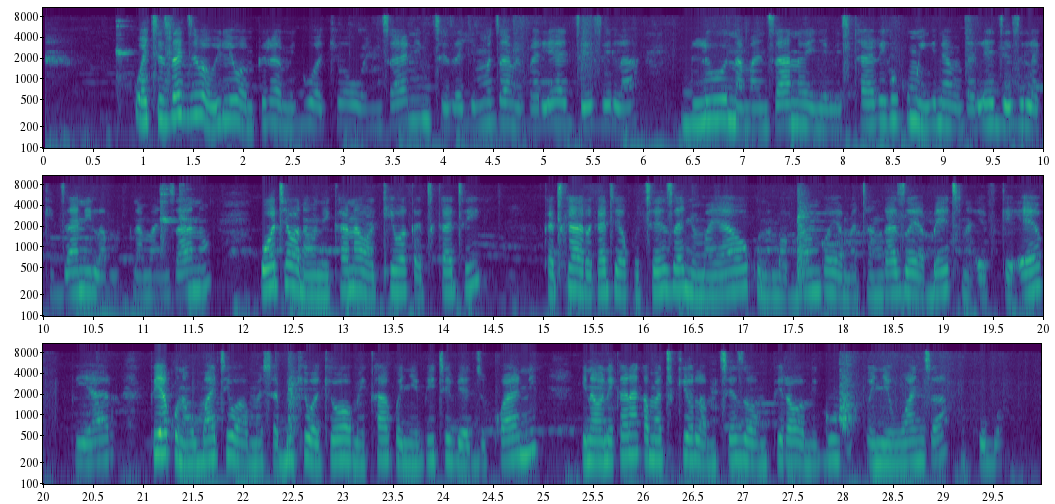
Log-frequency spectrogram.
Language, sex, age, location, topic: Swahili, male, 25-35, Kisumu, government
